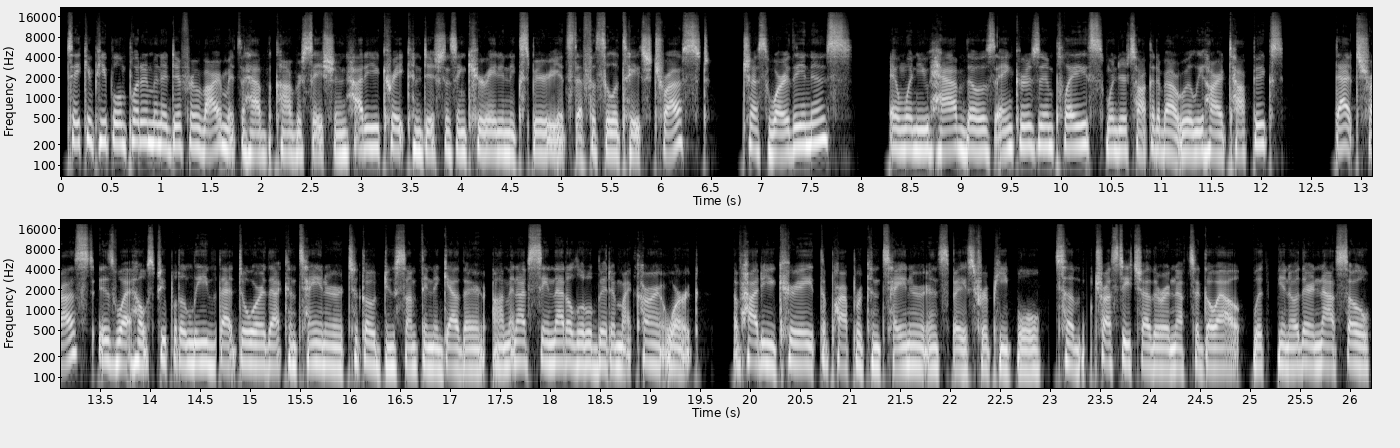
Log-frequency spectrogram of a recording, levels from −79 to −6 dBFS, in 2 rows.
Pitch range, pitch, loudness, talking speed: 145-175 Hz, 155 Hz, -17 LUFS, 220 wpm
